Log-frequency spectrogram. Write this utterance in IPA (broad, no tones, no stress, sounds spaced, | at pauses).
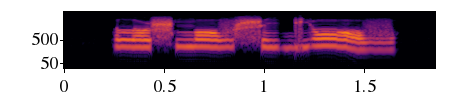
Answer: l ɔ ʂ ŋ ɔ v ʂ i ɡ j ɔ v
